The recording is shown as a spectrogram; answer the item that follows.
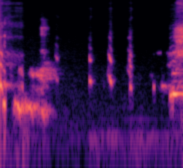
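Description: Women laughing, the laugh trailing off into a few short, separate giggles.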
